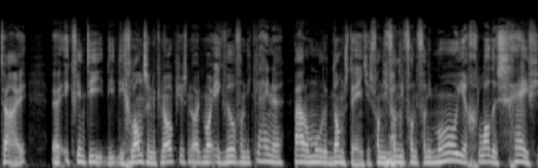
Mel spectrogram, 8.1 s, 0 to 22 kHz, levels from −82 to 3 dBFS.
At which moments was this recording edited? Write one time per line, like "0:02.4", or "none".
0:04.4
